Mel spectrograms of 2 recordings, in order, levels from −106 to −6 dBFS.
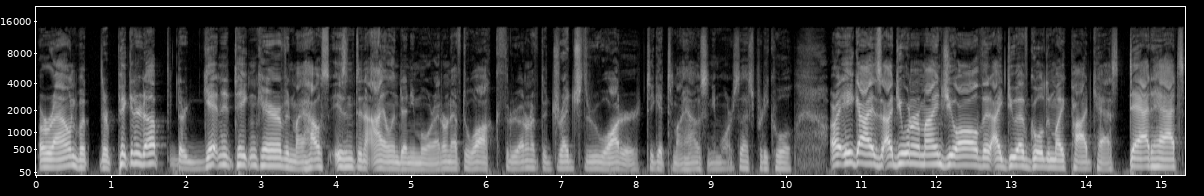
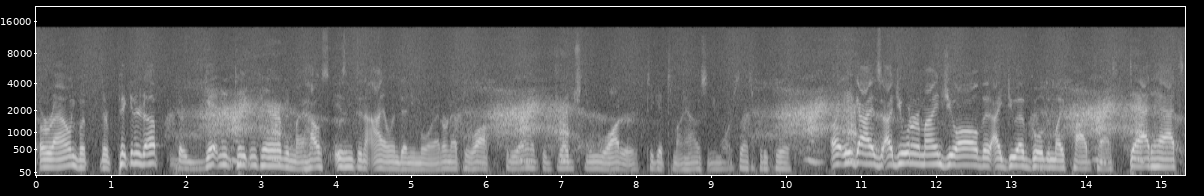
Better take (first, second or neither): first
